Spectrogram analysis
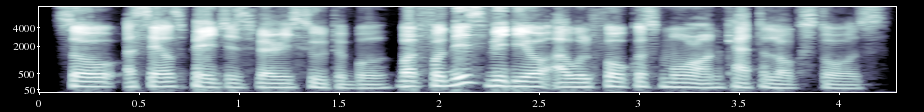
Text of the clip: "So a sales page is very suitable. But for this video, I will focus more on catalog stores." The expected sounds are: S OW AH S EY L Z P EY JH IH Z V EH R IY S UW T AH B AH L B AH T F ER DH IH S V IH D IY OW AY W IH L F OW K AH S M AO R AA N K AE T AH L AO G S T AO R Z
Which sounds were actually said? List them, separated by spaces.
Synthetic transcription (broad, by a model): S OW AH S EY L S P EY JH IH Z V EH R IY S UW T AH B AH L B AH T F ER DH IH S V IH D IY OW AY W IH L F OW K AH S M AO R AA N K AE T AH L AO G S T AO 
